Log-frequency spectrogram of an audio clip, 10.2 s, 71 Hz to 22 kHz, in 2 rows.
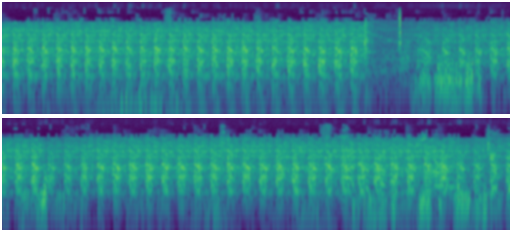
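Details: Honda Prelude BB6 after a fuel pump and main relay replacement, with the fuel pump now audible: the starter churns evenly at about three pulses a second with a pause midway, but the engine never fires; it cranks with no start.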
